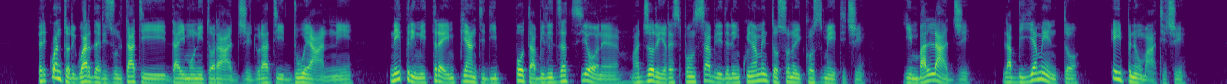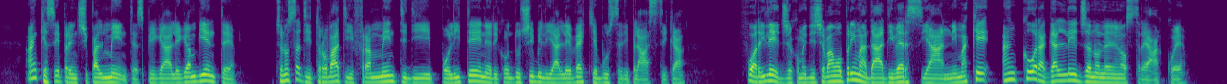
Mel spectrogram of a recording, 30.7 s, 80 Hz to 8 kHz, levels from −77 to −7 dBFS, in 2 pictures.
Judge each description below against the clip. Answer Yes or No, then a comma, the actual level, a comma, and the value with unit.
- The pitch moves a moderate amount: Yes, average, 4.5 semitones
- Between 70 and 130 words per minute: Yes, average, 120 wpm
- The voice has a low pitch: Yes, low, 115 Hz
